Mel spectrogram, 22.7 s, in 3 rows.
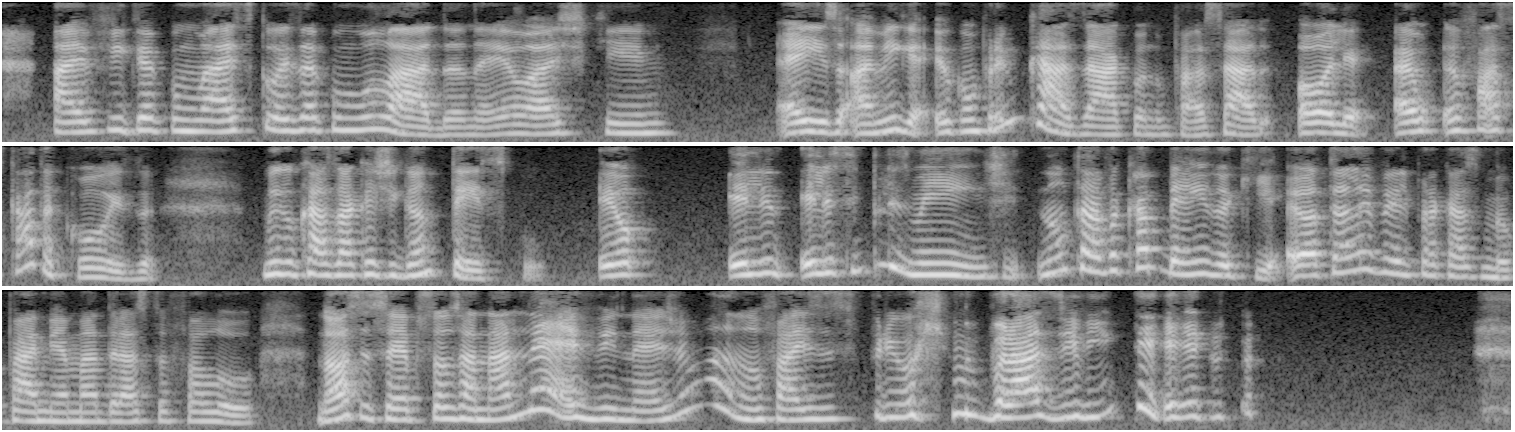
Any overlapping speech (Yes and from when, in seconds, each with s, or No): No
